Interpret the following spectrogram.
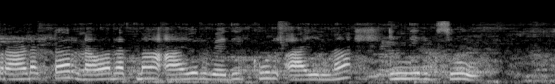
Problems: constant background noise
